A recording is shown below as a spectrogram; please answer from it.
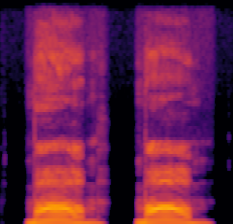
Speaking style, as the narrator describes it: my sister's shouting

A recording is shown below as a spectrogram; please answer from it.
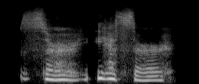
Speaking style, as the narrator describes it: Sam managed to groan

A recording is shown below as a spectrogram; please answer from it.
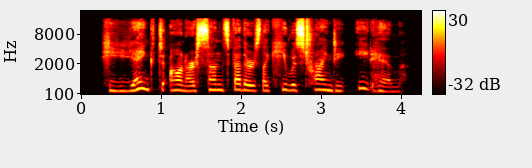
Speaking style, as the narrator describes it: Jared hissed

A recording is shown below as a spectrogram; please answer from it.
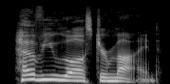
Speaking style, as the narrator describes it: I roar

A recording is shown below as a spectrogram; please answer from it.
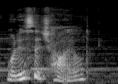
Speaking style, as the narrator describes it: Aglae asked

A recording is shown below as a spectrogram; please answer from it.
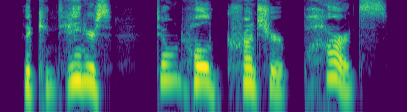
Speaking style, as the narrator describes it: Aya said, that fear making her voice tremble

